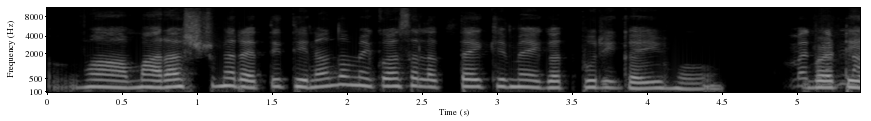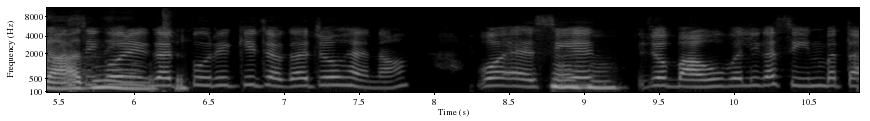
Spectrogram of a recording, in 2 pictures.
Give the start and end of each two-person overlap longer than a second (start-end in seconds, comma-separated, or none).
5.1-6.4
